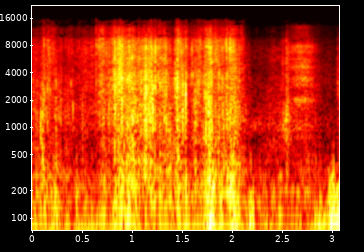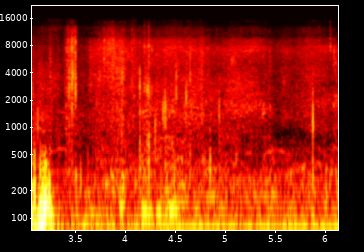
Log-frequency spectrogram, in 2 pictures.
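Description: Rustling and crackling of a nylon bag being handled, loudest over the first two seconds, with a single dull thump about three seconds in and softer handling noise after.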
